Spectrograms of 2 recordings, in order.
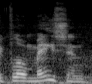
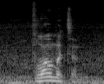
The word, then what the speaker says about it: Flomaton: never say it right I keep wanting to say flomation but that ain't it that's how all the people that don't live in town yeah but it's actually plummeting flomatin flomatin famous that's going to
